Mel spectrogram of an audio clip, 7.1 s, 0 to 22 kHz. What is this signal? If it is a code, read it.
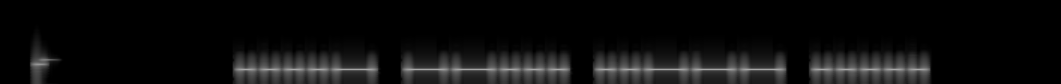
Morse code, heard as a keyed tone, about 15 wpm, 700 Hz. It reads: 4725
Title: Numbers - 4-Digit 15wpm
